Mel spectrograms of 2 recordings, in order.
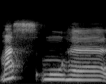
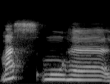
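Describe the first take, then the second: First: The 'i' sound is dropped and the words merge. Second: The 'i' sound is dropped and the words merge.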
